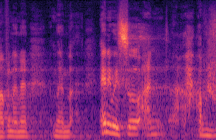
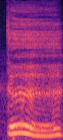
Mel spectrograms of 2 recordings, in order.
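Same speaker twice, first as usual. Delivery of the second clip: a louder, mocking American "duh"; 4 semitones higher, 10 dB louder than usual. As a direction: drop an exasperated American-style duh. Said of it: "As they say in America".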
